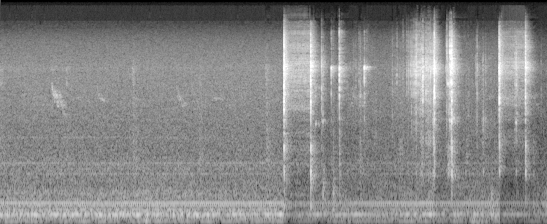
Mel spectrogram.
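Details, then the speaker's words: During servicing of a camera body sent in for a shutter-cocking rack, after adjusting the unusually tight film release lever screw: each press gives a light film-release click, then a sharper shutter snap, over a faint fan hum. This is a normal shutter release sequence. "let me try again now i'm listening to here see if i hear the film release clicking before i get the shutter release"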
